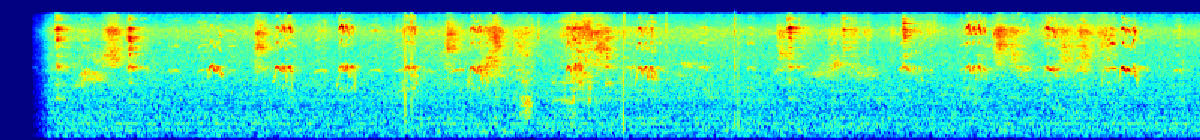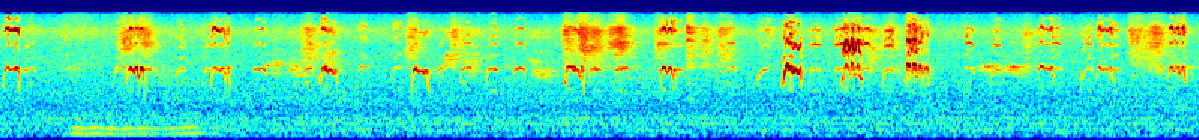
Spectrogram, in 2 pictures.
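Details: Breeding budgerigars chatter with quick, high chirps and scratchy notes against a steady background hiss.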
